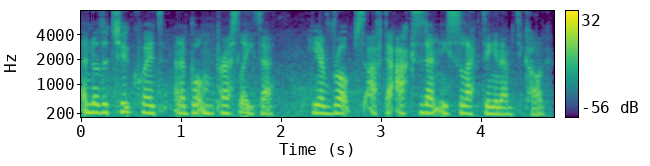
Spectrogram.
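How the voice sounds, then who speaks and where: A woman's voice: medium pitch, fairly even intonation, quick pace, creaky, darkish tone, slight background noise. A woman reading scripted narration for a crime audio drama.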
